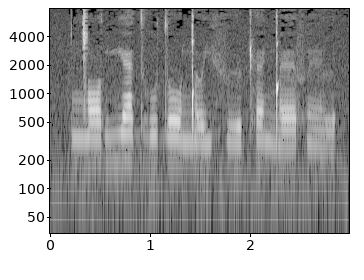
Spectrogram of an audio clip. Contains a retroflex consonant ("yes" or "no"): yes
